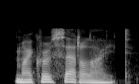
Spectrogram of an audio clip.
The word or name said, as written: microsatellite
